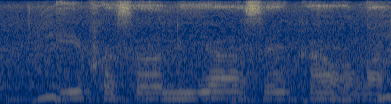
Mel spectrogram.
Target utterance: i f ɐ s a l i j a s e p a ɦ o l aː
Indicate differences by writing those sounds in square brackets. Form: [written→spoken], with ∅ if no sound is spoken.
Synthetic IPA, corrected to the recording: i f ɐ s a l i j a s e [p→k] a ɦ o l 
